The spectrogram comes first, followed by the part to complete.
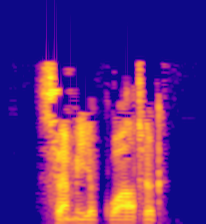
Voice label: "semi-aquatic", English; adjectives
